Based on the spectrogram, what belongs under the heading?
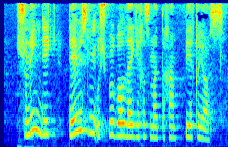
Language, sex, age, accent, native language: Uzbek, female, 18-24, Toshkent viloyati, Uzbek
